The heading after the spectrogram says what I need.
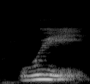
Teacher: Week, âm y dài có dấu hai chấm phía sau và âm k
